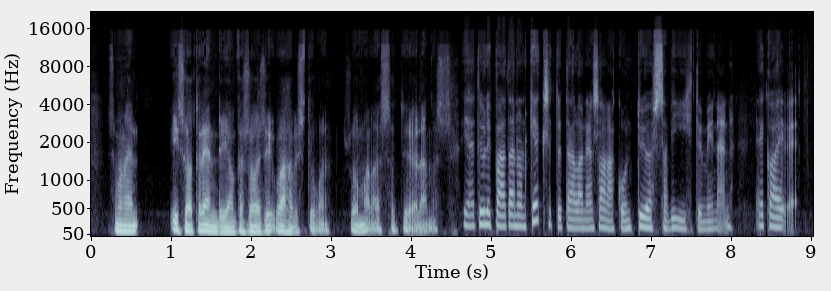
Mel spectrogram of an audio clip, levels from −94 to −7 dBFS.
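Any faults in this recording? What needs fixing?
Across the whole speech clip the voice sounds hoarse and faintly robotic, with a grainy, smeared quality where the detail of the speech should be. This is Opus voice compression running short of bits. The low band is carried by a linear-prediction coder whose excitation is quantised too coarsely, while the content above 8 kHz gets only a thin transform layer, which fits a hybrid, fullband setting at around 16 kbps in 20 ms frames. To prevent it, encode at a higher bitrate, roughly 24 to 32 kbps or more for fullband speech.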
